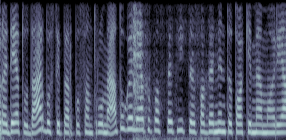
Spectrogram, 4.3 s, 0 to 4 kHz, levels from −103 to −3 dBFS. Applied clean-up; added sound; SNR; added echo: neural mask model DeepFilterNet 3.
